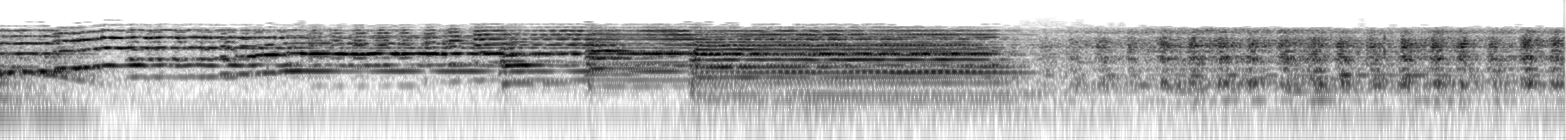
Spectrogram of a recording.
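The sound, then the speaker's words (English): A train running on rails, with a loud sustained horn blast over the opening seconds, then a steady rhythmic rumble and clatter of wheels. No one speaks. “I'm going to take the next train to Cheyenne.”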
